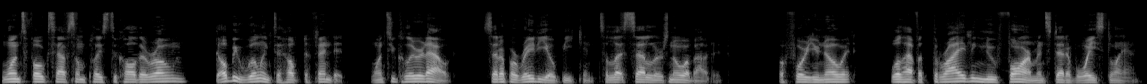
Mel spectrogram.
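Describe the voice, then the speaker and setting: A man's voice: fairly low pitch, brisk, a little mellow, no echo, studio quality, natural voice. A man playing an earnest, loyal militia officer in a video game, speaking sincerely and plainly with a sense of duty. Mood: earnest, steady. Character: earnest, steadfast militia officer, loyal adult male companion. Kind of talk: acted video game dialogue.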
